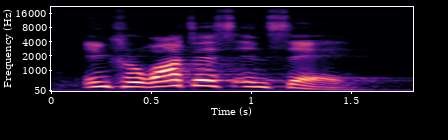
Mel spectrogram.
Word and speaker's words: incurvatus in se: and she came up to me and said, You said that wrong. If you want to sound wise, which is a good thing, I think, incurvatus in se and what it means is to curve in on oneself.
